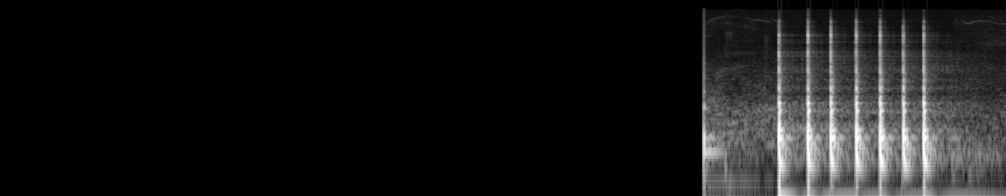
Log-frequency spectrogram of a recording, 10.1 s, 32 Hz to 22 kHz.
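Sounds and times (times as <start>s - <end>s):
sharp knocks on hard surface: 7.0s - 9.7s.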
